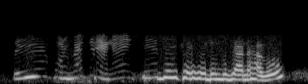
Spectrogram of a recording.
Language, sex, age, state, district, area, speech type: Bodo, female, 30-45, Assam, Baksa, rural, conversation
